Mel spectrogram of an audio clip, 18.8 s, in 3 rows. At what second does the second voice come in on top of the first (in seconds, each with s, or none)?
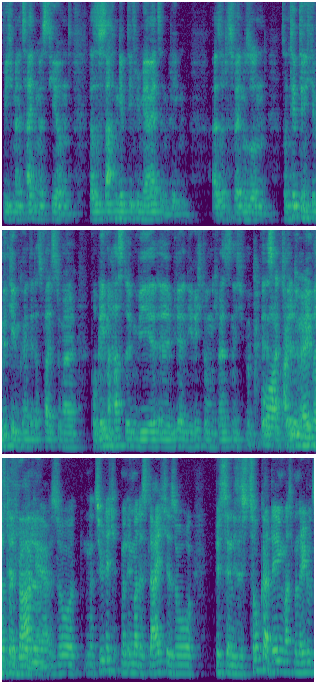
11.4 s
